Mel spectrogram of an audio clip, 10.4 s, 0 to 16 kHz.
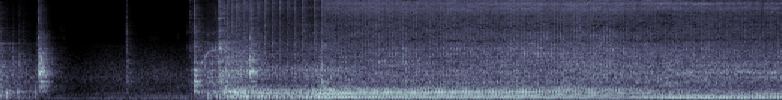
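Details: Yerf Dog go kart with Predator 212 cc 6.5 hp engine and max torque clutch: a couple of pulls, then catches, revs up and settles into even, steady idle; starts and runs fine.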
